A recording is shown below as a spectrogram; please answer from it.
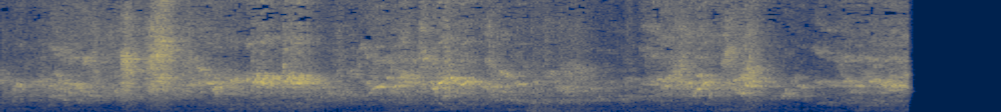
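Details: Budgerigars mating inside a cage, giving a continuous scratchy, buzzy chatter with rapid chirps that swell and fade over about four and a half seconds, with brief wing flutters mixed in, then sudden silence.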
